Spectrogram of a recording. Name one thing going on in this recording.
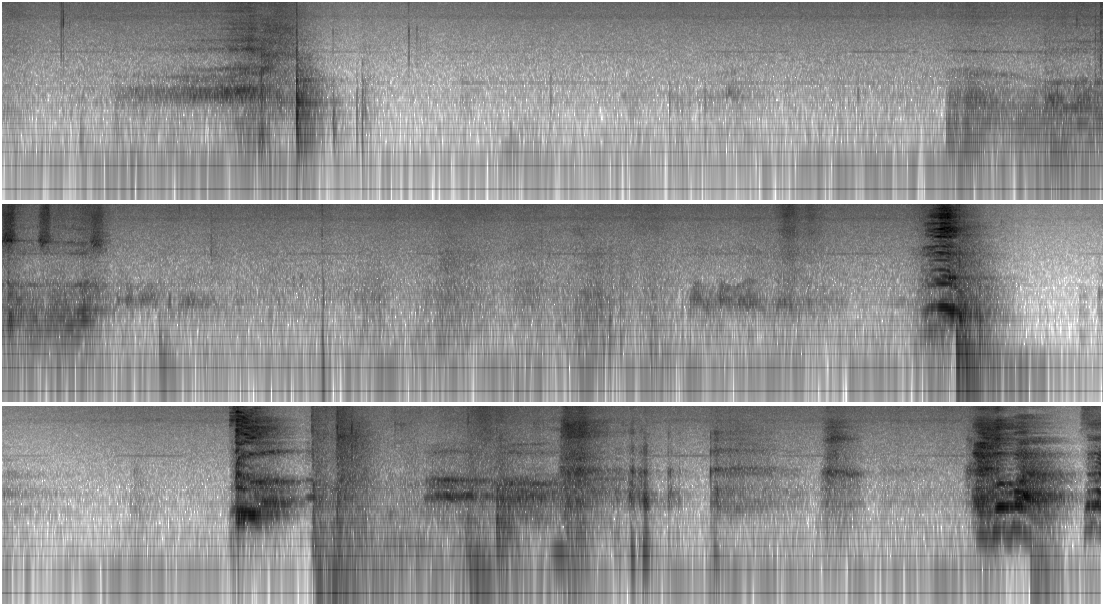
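An elderly man speaks and chants with animation close by.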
